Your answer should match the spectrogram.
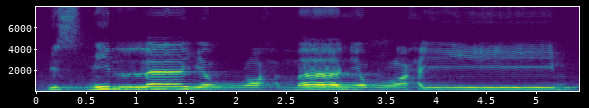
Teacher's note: Bismillahir, ra-nya tebal, tafkhim.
